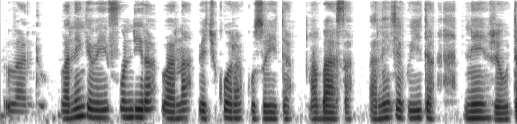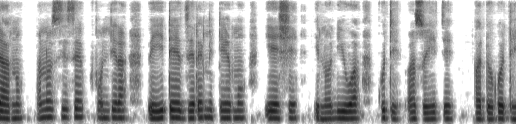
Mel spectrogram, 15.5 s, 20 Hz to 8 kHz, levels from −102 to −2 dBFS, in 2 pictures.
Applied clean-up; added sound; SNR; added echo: classical method Wiener filter.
